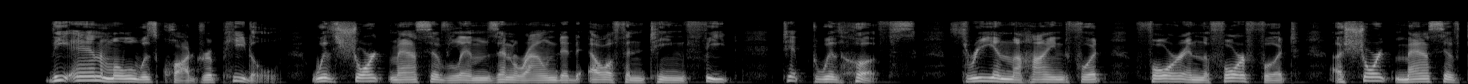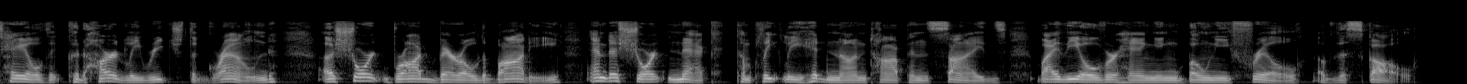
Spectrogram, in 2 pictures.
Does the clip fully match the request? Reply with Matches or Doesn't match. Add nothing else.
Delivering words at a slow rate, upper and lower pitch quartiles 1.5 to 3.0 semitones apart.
Doesn't match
